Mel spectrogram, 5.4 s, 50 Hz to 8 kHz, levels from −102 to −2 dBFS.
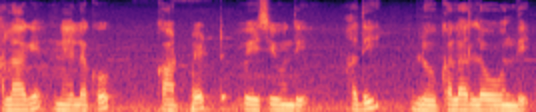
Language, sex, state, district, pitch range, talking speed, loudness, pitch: Telugu, male, Telangana, Hyderabad, 130-150 Hz, 110 wpm, -14 LUFS, 135 Hz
